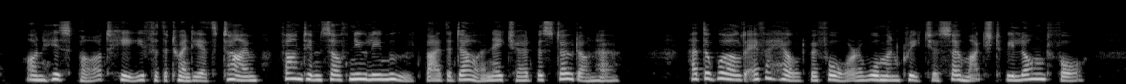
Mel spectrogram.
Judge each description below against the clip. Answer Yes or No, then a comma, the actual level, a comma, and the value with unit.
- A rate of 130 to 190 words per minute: Yes, average, 185 wpm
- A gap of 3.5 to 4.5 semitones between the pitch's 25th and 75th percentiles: Yes, average, 4.0 semitones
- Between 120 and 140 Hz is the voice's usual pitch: No, high, 205 Hz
